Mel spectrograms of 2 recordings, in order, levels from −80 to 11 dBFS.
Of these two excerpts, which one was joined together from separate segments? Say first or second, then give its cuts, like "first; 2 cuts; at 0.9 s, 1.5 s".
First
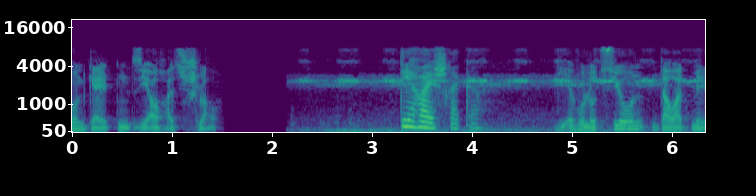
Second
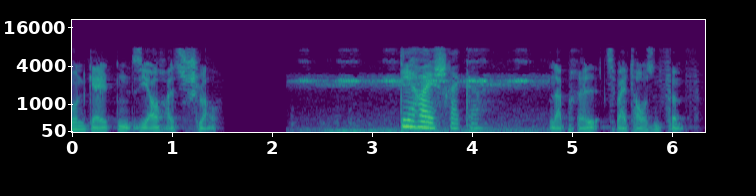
second; 1 cut; at 4.8 s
